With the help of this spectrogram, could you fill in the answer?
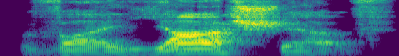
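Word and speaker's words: וַיָּשֶׁב: Okay, so the first word is pronounced Vayashev.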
